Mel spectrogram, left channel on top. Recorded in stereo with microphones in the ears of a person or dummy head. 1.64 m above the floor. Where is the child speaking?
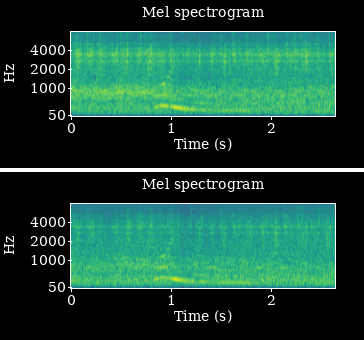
10° left (ahead or behind), 0.7 m.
